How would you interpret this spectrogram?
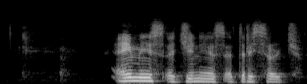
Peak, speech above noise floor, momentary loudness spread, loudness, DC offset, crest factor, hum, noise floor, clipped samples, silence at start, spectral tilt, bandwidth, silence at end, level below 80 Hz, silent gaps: -2 dBFS; 40 dB; 10 LU; -21 LUFS; under 0.1%; 20 dB; none; -61 dBFS; under 0.1%; 1.15 s; -6 dB/octave; 8.2 kHz; 0.1 s; -58 dBFS; none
